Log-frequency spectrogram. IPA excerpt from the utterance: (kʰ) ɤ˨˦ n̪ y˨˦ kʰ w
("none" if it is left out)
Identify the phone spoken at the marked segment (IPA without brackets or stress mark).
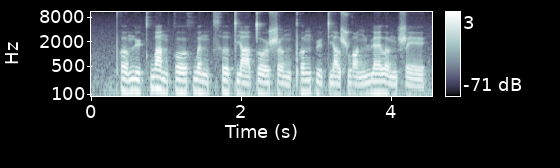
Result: pʰ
